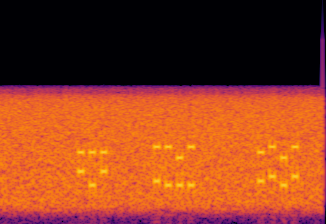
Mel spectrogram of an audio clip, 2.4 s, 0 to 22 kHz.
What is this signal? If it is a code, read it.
DTMF, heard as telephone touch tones, dialled by machine, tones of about 40 ms, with phone line noise. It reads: 020 6313 5919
